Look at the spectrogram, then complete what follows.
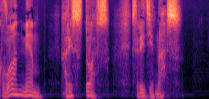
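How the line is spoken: Loud exclamation. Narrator (Russian): И воскликнул всем вслух

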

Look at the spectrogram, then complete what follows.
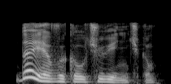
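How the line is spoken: Affectionate. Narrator (Russian): ласково заключила она

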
